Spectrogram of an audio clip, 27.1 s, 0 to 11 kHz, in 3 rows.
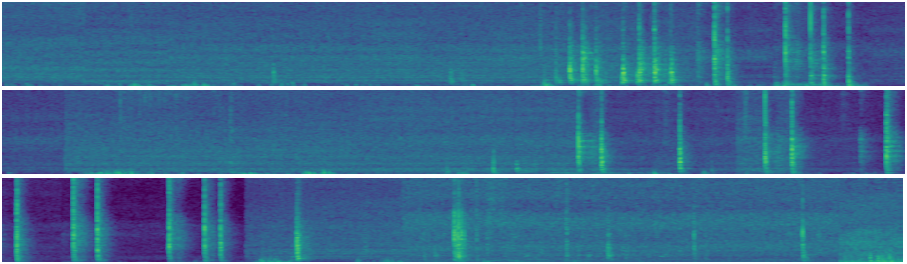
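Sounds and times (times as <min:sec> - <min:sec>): sharp knocks and taps: 0:05.6 - 0:08.6.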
